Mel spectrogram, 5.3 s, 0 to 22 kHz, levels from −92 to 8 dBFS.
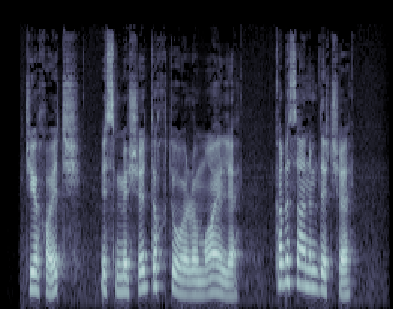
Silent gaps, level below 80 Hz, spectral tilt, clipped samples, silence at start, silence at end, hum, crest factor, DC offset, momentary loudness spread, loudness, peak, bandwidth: none; -70 dBFS; -3 dB/octave; under 0.1%; 0.35 s; 0.55 s; none; 18 dB; under 0.1%; 9 LU; -17 LUFS; 0 dBFS; 16 kHz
